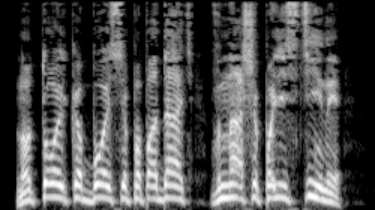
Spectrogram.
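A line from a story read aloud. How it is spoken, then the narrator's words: Howling collier. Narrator (Russian): взвыл угольщик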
